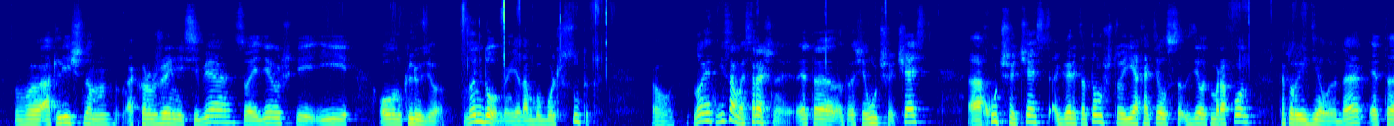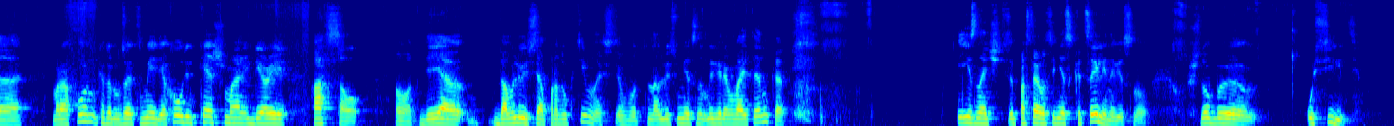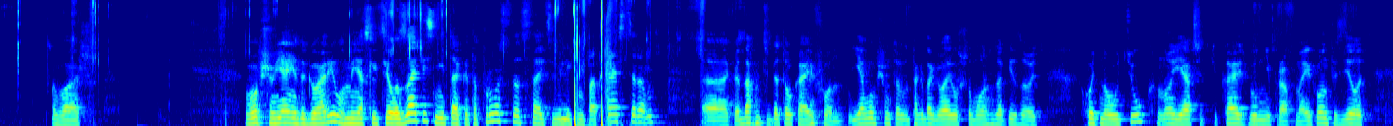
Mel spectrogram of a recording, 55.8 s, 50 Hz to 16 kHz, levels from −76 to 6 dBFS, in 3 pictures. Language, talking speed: Russian, 125 wpm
